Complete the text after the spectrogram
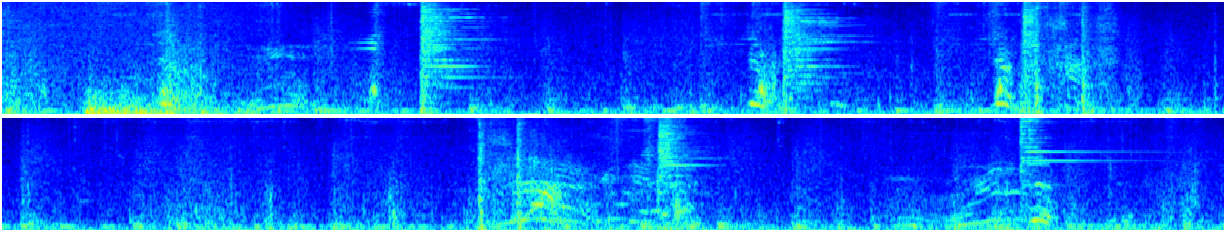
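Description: Metal blades clash and ring sharply.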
